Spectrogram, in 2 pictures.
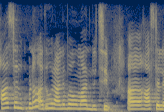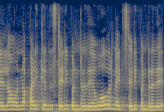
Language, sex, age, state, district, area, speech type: Tamil, female, 30-45, Tamil Nadu, Ariyalur, rural, spontaneous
